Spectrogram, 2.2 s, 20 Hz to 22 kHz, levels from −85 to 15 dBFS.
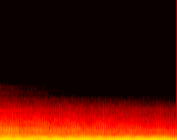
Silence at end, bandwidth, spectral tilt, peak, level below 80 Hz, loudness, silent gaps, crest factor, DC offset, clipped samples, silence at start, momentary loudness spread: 0 s; 5.4 kHz; -10 dB/octave; -6 dBFS; -24 dBFS; -18 LUFS; none; 10 dB; under 0.1%; under 0.1%; 0 s; 1 LU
